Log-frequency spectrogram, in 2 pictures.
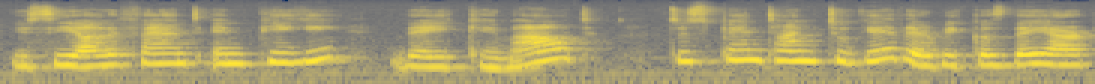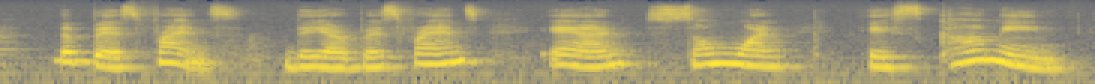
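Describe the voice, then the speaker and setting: In a fairly high, expressive voice and at an unhurried pace, a woman teaches young children through a read-aloud lesson. She works as an early-grade reading teacher, repeating words and phrases and prompting the class with questions.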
